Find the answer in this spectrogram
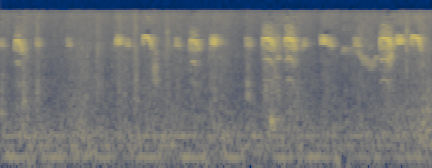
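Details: Several caged pet finches chirping in the morning, a steady scatter of soft, very high, short tweets repeated every fraction of a second, with a faint low hum underneath.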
